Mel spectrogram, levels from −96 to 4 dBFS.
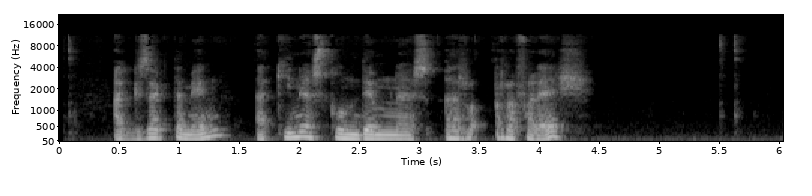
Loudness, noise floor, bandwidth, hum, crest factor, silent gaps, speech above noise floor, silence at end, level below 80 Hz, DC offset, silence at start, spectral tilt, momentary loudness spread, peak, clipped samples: -30 LUFS; -71 dBFS; 11.5 kHz; none; 18 dB; none; 42 dB; 1.65 s; -62 dBFS; under 0.1%; 0.45 s; -7 dB/octave; 12 LU; -14 dBFS; under 0.1%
